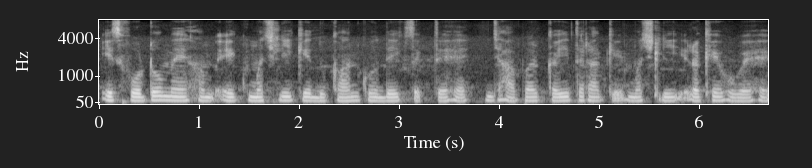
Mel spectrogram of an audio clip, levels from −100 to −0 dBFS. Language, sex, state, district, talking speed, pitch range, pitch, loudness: Hindi, male, Arunachal Pradesh, Lower Dibang Valley, 190 wpm, 125-135 Hz, 130 Hz, -19 LUFS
